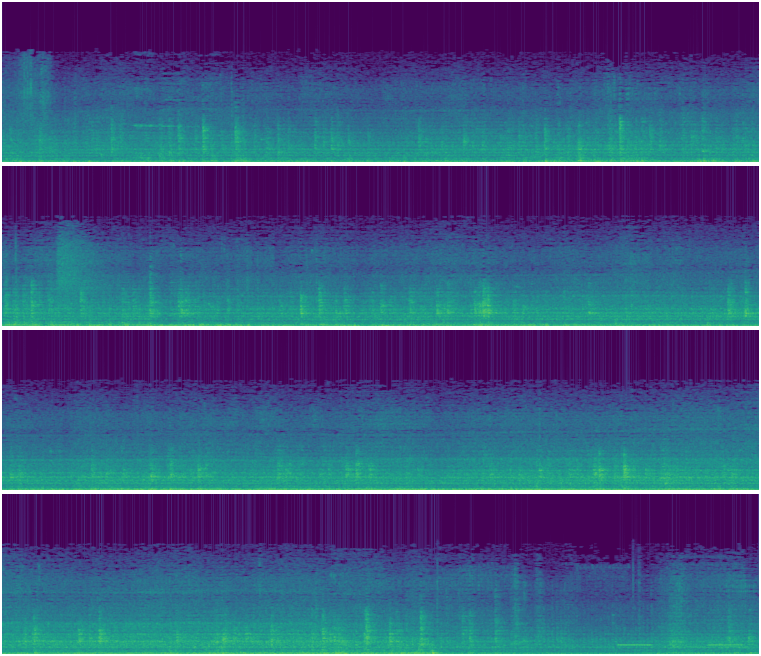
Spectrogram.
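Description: LiuGong motor grader's diesel engine running under load as its blade pushes gravel and soil, with steady crunching and clattering of stones. The low engine rumble drops away briefly near the end.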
